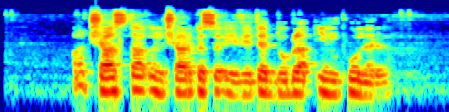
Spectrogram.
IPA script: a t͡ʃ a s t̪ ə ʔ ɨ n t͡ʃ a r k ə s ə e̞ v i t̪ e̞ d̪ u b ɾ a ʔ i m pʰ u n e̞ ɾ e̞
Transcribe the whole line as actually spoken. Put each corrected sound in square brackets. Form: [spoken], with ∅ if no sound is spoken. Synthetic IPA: a t͡ʃ a s t̪ [a] ʔ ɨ n t͡ʃ a r k ə s ə e̞ v i t̪ e̞ d̪ u b [l] a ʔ i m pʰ u n e̞ ɾ e̞

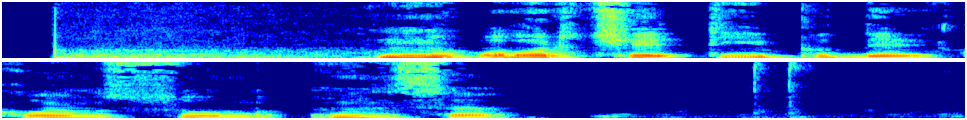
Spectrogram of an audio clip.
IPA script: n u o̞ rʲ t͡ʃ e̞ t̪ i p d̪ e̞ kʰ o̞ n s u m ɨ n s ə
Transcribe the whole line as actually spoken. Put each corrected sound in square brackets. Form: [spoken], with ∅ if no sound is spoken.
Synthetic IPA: n u o̞ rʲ t͡ʃ e̞ t̪ i p d̪ e̞ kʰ o̞ n s u m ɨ n s ə

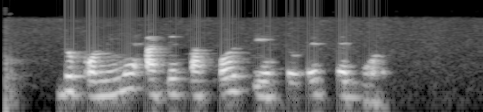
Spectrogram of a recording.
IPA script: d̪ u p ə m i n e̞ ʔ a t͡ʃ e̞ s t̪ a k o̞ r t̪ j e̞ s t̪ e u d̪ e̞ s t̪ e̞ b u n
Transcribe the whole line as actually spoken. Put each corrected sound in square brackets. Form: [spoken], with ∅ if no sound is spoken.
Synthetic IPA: d̪ u p ə m i n e̞ ʔ a t͡ʃ e̞ s t̪ a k o̞ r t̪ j e̞ s t̪ e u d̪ e̞ s t̪ e̞ b u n

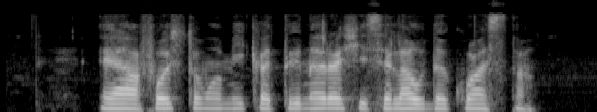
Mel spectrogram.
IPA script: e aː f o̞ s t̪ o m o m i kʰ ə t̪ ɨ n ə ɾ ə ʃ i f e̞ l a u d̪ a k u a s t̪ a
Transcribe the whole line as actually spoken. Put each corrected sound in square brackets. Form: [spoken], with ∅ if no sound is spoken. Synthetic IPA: e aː f o̞ s t̪ o m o m i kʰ ə t̪ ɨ n ə ɾ ə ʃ i [s] e̞ l a u d̪ [ə] k u a s t̪ a

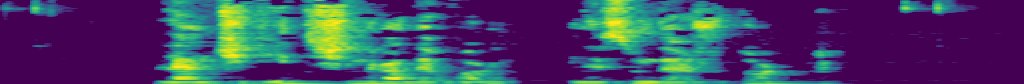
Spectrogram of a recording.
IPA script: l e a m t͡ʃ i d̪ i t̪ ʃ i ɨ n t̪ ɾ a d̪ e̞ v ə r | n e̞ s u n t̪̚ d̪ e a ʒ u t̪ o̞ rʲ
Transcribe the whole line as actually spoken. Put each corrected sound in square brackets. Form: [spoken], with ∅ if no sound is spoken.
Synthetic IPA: l e a m t͡ʃ i [t̪] i t̪ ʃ i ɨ n t̪ ɾ a d̪ e̞ v ə r | n e̞ s u n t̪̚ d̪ e a ʒ u t̪ o̞ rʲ

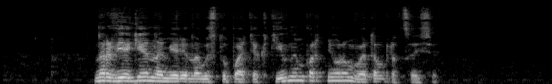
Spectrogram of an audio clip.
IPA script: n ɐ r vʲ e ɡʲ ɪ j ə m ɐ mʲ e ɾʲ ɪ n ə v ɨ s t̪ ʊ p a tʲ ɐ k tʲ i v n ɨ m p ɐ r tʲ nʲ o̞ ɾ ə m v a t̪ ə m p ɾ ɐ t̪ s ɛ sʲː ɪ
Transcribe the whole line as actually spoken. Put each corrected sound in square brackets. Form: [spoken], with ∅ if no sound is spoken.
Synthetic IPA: n ɐ r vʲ e ɡʲ ɪ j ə [n] ɐ mʲ e ɾʲ ɪ n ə v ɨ s t̪ ʊ p a tʲ ɐ k tʲ i v n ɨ m p ɐ r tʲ nʲ o̞ ɾ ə m v [ɛ] t̪ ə m p ɾ ɐ t̪ s ɛ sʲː ɪ

